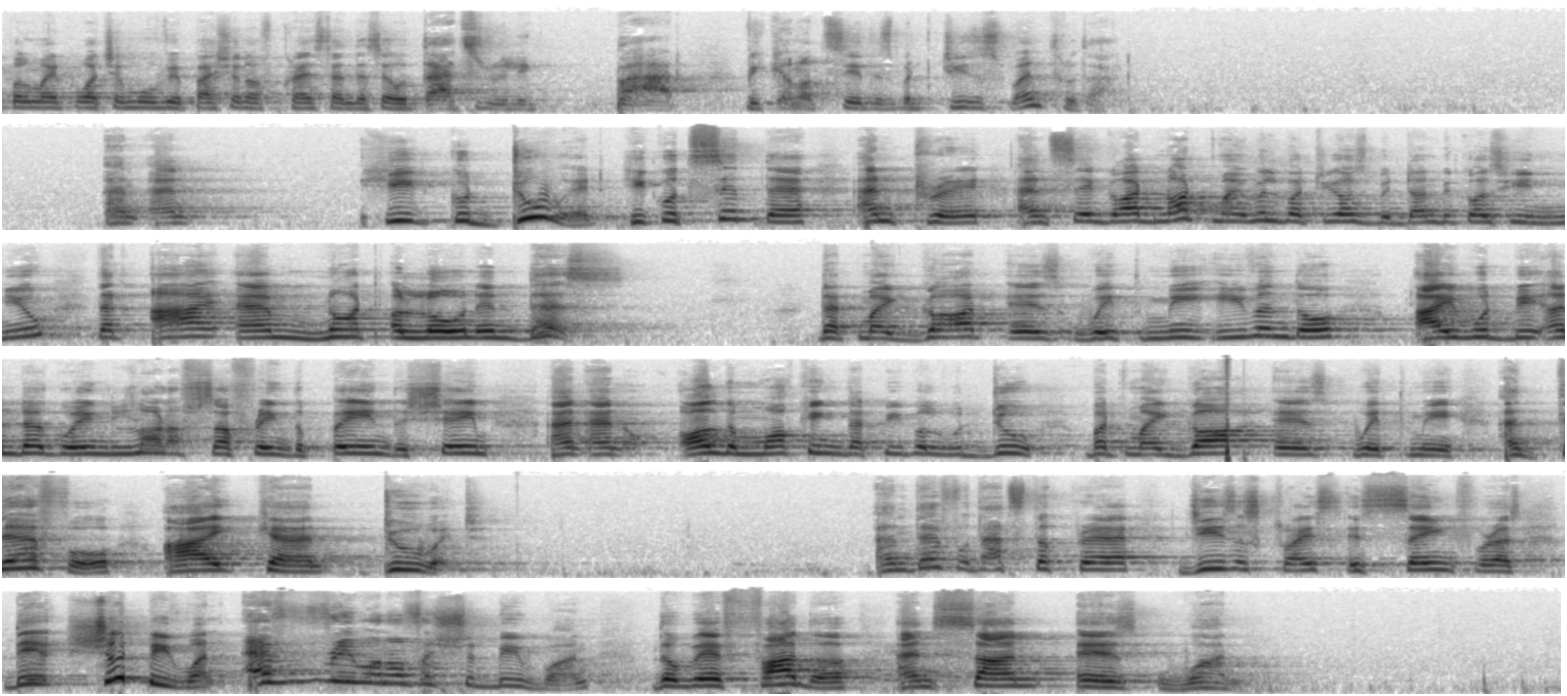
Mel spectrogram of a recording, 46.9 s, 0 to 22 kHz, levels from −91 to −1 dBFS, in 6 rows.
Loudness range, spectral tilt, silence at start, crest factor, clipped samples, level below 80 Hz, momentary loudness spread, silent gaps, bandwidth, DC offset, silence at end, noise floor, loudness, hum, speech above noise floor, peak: 13 LU; -2.5 dB/octave; 0.05 s; 20 dB; under 0.1%; -62 dBFS; 15 LU; none; 18 kHz; under 0.1%; 1.6 s; -57 dBFS; -18 LUFS; none; 39 dB; 0 dBFS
